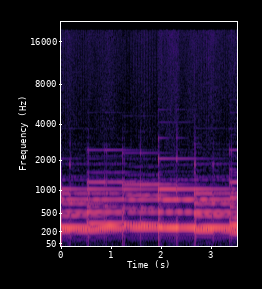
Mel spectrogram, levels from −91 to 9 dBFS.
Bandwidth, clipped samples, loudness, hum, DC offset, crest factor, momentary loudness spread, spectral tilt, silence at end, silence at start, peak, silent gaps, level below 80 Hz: 19.5 kHz; under 0.1%; -31 LUFS; none; under 0.1%; 14 dB; 4 LU; -6.5 dB/octave; 0 s; 0 s; -16 dBFS; none; -74 dBFS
